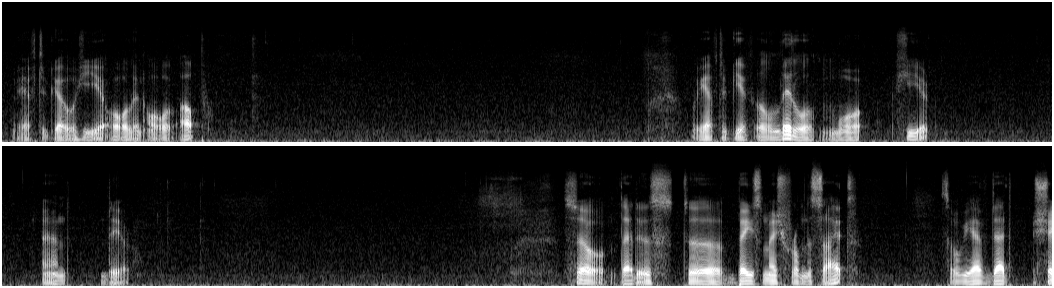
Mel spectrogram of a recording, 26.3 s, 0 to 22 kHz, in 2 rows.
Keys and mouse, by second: 0.8 c, 4.5-7.8 drag, 8.9 a, 9.3 c, 13.4 a, 15.2 c, 19.4 Tab, 23.8 KP_1.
